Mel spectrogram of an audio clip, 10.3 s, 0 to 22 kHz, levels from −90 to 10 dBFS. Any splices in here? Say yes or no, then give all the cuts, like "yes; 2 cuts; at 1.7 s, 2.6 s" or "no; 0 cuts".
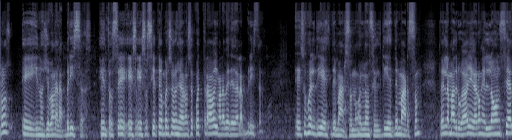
yes; 4 cuts; at 1.1 s, 1.9 s, 2.7 s, 4.3 s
